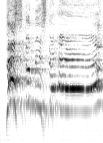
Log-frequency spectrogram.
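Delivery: loud, slow teasing call across the street. Retold or imitated. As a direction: call it out to him from a doorway, drawn out. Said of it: "The people tease me".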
